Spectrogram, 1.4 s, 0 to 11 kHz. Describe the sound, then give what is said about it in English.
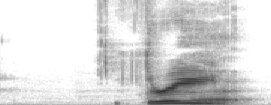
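A few soft, quick computer mouse clicks tap out faintly before a voice starts speaking over the quiet. “I will click that one. 3, 2... Oh, wait. I'm going to click it. I'm going to pause it.”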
